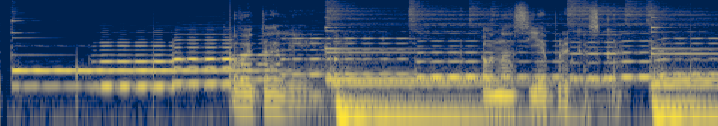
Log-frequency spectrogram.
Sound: man, in English

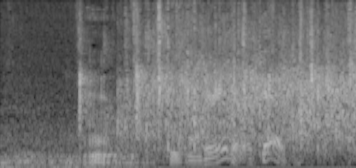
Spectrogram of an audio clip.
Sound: audience applauds

